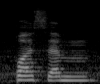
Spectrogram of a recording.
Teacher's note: سین باریک, قسم کر کے سین کو موٹا نہیں کریں گے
